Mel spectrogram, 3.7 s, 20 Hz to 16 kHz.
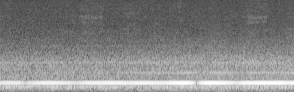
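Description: A small, empty, hammered brass singing bowl resting on an open palm is rubbed around its rim with a wooden, leather-wrapped mallet. A steady, sustained tone near 406 Hz sings with faint higher overtones. The level swells and dips slightly as the mallet circles, with brief dropouts.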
